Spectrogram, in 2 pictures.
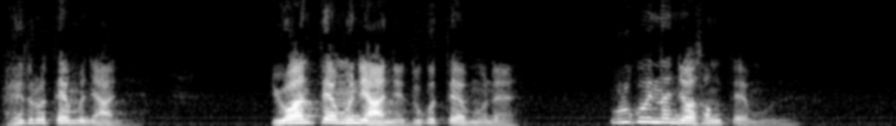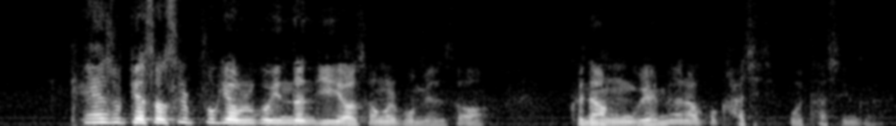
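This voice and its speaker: A middle-aged pastor, his voice a little above the usual male register, preaches a sermon to his congregation, animated and a little fast. He repeatedly poses questions and answers them himself, hitting key words with loud stress, then dropping to a soft, low delivery when reading scripture. The audio quality is poor.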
